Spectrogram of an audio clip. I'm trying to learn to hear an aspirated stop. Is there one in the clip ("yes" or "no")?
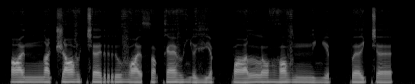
no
